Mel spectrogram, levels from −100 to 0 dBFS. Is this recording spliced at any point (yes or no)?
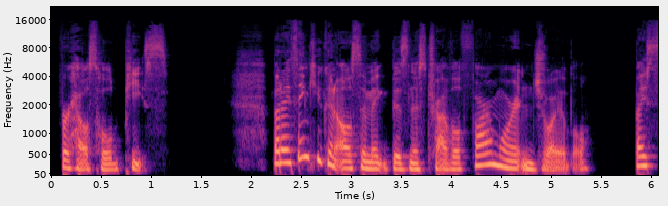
no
